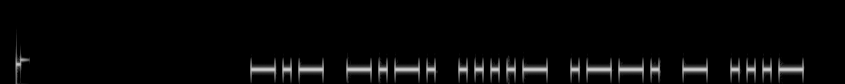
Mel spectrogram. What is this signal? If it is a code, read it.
Morse code, heard as a keyed tone, about 15 wpm, 700 Hz. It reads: KC4PTV
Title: USA Call Signs - 6 Characters - Repeated 2x - 15wpm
